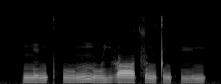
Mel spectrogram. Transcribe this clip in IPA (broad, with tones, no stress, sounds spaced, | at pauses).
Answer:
n̪ ɪ˨˥ ŋ pʰ uː˨˥ ŋ n̪ uː˨˧ j l ɔː˧ t͡s ʊ˨ ŋ t̪ ɪ˨˩ ŋ h yː˨˧ m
